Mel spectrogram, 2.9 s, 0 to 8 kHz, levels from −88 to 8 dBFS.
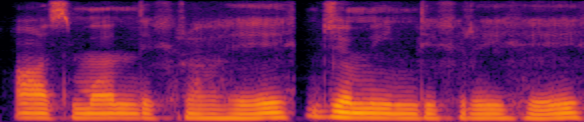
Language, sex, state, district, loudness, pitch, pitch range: Hindi, male, Bihar, Sitamarhi, -18 LUFS, 110 Hz, 105-115 Hz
